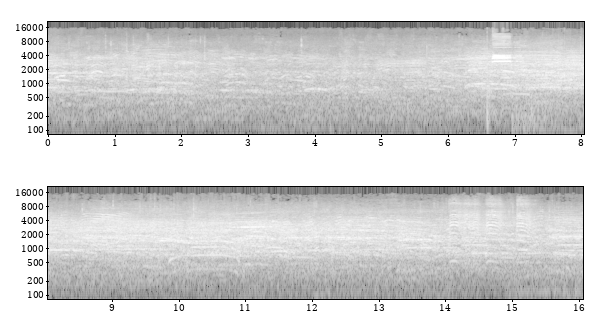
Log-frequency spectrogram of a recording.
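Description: A large crowd of spectators chatters and cheers loudly outdoors.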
